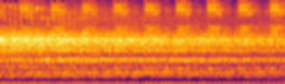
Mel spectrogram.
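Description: Future rave electronic dance music: held synth chords over a steady bass, with a light repeating pattern in the treble.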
